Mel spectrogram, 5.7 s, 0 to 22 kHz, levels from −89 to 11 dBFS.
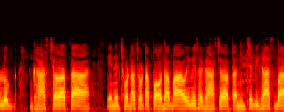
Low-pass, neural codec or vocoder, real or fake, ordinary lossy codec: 5.4 kHz; none; real; MP3, 32 kbps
